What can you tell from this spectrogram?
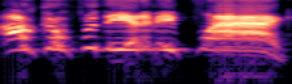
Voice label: Self Attack Flag, Excited Guy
